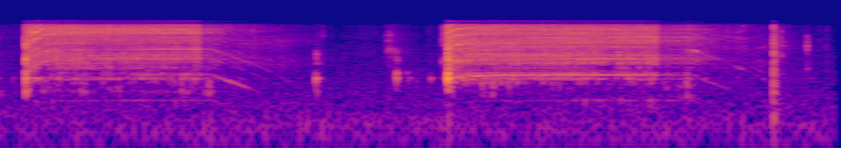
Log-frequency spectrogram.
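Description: Cordless power screwdriver run twice, each run lasting about a second and a half, backing screws out of an ECU's metal case, with the motor whine trailing off after each release. A few light clicks between the runs and a sharper knock near the end.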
